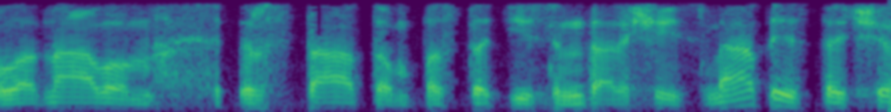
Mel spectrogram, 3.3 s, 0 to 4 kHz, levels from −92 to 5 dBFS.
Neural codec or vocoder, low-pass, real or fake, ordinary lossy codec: none; 3.6 kHz; real; AAC, 32 kbps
